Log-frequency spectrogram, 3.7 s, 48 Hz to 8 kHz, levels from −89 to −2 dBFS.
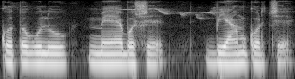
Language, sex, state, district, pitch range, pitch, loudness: Bengali, male, Assam, Hailakandi, 130-135 Hz, 130 Hz, -16 LUFS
